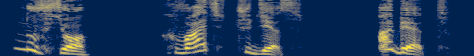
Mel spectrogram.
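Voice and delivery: loud, high-pitched announcement in short bursts; royal command. A narrator's reading. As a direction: end the show and call everyone to the table. King claps and calls dinner.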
